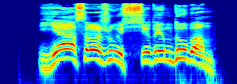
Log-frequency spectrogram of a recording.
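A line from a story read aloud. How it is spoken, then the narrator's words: Loud shout for all. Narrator (Russian): выкрикнул, чтобы все окружающие смогли расслышать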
